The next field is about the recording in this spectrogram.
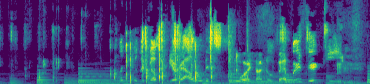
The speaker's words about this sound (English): Let's clap that up.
